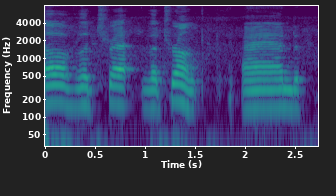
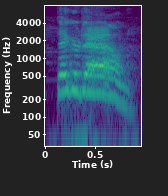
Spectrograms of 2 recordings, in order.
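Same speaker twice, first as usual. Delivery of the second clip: shouted order; 10 semitones higher, 11 dB louder, slower than usual. Acted. Agents ordered to seize spy.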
